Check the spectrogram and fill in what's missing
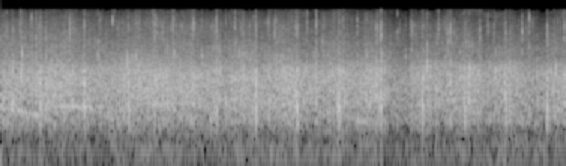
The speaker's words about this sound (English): So can you give them a round of applause? Welcome them. Good to have you with us.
